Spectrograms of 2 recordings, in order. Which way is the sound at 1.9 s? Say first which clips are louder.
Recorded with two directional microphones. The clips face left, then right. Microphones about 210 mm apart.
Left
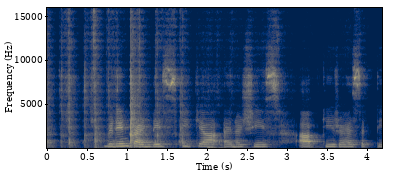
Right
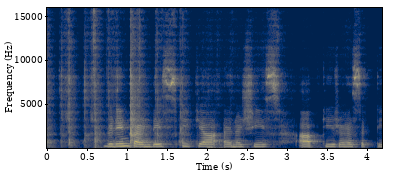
Right 8 dB; 40° right (ahead or behind).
